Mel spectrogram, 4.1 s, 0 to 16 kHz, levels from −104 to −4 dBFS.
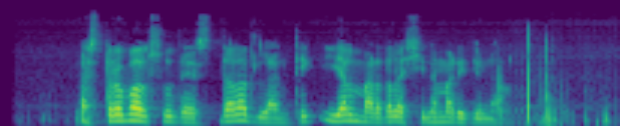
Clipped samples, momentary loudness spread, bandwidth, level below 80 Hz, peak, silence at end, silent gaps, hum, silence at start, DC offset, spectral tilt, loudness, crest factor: under 0.1%; 12 LU; 9.8 kHz; -66 dBFS; -6 dBFS; 0.1 s; none; none; 0.55 s; under 0.1%; -7 dB/octave; -28 LUFS; 24 dB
